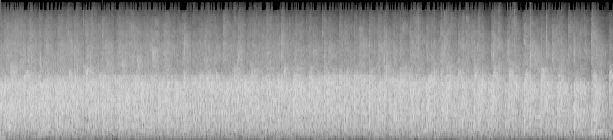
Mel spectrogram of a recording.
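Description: Church congregation applauding loudly and steadily for about twelve seconds, a dense wash of clapping that fills the space with no break, tapering slightly at the end.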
